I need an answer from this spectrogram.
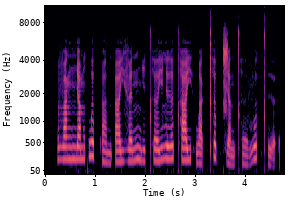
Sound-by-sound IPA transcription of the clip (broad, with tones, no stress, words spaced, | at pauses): va˧ŋɲa˧mkwə˦˥p̚ʔa̤˨˩n ʔa˧jvɛ˨˦nŋi˧ t̪ʰəː˨˦j lɨ˨˦ə̯t̪ʰa˧j hwa˨˩k̚t̪ʰə˦˥p̚t͡ɕa˧˩n t̪ʰə̤ː˨˩vo˦˥t̚ t̪ʰɨ̰˧˨ə̯ʔ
